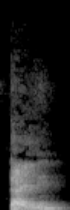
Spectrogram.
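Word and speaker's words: ptyalin: Okay, salivary gland secrete करते हैं टाइलिन, P silent है इसमें।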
